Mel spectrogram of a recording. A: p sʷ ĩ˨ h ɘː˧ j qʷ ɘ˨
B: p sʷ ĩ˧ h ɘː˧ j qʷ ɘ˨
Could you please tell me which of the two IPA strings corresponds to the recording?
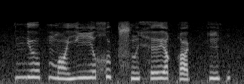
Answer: A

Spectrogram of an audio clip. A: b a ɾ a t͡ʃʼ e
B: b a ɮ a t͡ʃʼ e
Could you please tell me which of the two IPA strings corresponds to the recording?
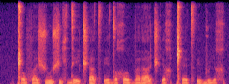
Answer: A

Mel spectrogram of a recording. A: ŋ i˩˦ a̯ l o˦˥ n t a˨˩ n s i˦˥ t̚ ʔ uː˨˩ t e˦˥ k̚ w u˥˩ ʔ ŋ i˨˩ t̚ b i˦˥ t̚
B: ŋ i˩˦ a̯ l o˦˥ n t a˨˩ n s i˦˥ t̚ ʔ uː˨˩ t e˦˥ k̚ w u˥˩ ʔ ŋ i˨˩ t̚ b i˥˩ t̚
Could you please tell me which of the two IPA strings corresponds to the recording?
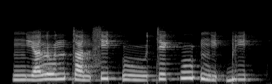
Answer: B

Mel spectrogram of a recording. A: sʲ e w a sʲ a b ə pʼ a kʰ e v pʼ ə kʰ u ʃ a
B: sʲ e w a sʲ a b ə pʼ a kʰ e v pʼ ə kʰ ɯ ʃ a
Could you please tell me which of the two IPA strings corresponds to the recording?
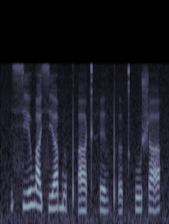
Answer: A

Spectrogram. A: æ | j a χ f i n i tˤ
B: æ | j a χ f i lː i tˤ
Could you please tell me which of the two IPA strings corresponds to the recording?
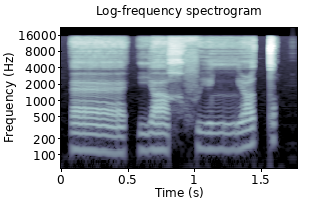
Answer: B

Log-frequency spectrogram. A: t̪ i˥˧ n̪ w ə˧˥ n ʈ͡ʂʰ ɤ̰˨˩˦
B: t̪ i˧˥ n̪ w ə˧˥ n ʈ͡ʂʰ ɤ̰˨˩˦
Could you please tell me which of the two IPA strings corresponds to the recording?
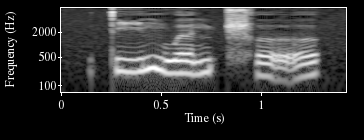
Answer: B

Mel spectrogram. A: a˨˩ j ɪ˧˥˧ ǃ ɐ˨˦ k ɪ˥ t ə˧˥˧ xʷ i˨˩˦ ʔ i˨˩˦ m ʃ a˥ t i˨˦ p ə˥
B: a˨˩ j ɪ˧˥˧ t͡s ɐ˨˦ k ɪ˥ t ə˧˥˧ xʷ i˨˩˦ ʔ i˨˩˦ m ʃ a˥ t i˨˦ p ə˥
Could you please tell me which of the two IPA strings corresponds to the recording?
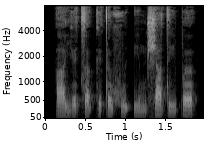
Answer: B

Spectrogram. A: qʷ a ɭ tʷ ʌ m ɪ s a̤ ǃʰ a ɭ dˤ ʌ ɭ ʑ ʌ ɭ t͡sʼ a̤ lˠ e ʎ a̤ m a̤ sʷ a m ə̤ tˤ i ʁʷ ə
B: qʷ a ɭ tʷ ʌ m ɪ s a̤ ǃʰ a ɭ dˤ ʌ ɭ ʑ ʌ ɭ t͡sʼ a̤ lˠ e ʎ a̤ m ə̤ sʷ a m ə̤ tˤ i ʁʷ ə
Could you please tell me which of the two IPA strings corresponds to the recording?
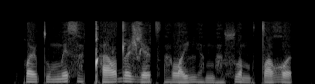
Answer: A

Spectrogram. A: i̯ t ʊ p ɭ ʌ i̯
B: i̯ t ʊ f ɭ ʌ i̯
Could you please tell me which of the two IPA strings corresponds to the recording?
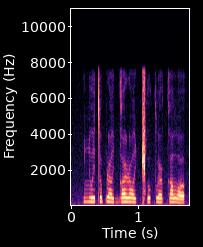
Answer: A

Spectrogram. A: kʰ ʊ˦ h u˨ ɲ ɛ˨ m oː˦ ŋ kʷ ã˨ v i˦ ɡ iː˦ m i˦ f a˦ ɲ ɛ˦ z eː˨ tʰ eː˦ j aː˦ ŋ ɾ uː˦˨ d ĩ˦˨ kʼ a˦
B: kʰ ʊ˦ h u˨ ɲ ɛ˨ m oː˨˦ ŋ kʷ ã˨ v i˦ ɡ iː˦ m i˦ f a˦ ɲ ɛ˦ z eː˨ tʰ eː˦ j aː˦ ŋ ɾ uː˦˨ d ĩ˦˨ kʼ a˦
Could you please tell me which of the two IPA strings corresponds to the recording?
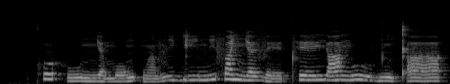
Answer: B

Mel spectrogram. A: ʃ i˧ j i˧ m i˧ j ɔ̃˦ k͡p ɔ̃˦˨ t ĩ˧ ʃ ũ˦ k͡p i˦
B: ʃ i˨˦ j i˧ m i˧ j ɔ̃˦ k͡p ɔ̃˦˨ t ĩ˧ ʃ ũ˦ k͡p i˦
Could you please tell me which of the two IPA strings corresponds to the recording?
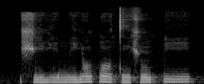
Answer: A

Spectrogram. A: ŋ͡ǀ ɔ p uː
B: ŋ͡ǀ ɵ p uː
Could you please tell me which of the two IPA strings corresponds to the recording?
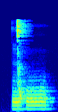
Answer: B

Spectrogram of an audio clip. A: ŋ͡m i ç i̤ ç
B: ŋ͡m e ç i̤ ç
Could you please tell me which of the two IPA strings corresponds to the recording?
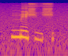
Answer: B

